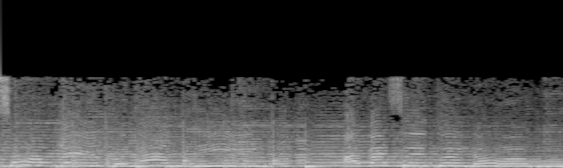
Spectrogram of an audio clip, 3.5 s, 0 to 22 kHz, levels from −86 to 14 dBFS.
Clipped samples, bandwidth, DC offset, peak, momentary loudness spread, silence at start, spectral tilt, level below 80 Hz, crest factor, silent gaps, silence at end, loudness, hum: under 0.1%; 12.5 kHz; under 0.1%; -2 dBFS; 2 LU; 0 s; -3.5 dB/octave; -44 dBFS; 10 dB; none; 0 s; -11 LUFS; none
